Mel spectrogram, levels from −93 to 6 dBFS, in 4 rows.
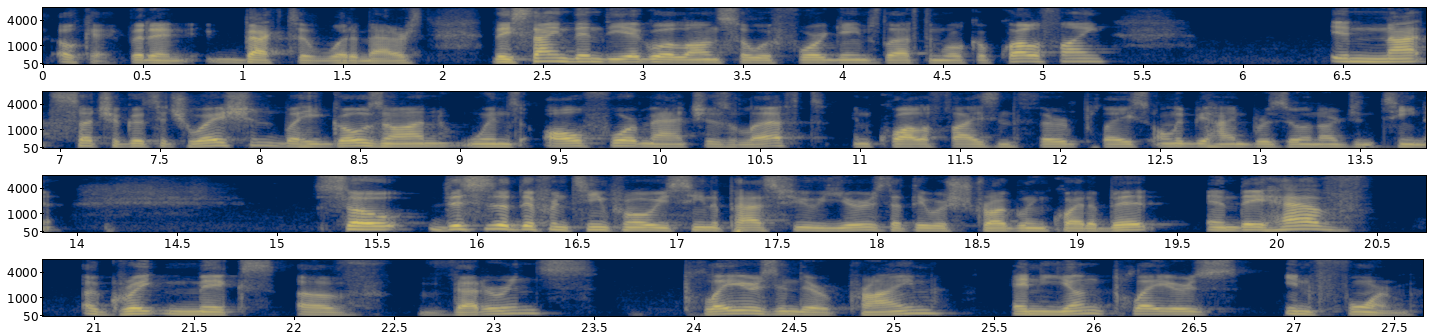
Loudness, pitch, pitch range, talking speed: -24 LUFS, 130 Hz, 115-145 Hz, 180 wpm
